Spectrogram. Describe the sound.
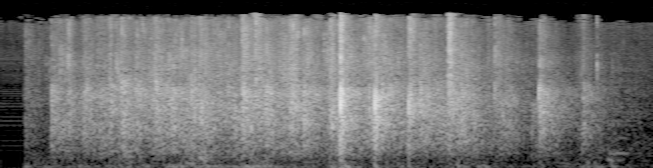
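Applause at a PAINWeek pain-management conference session welcomes a speaker. An audience claps steadily for about four seconds, with a few sharper claps standing out, before it fades out.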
